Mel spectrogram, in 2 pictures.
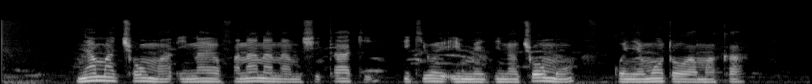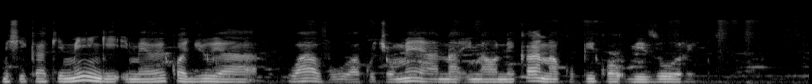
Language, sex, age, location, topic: Swahili, male, 25-35, Mombasa, agriculture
